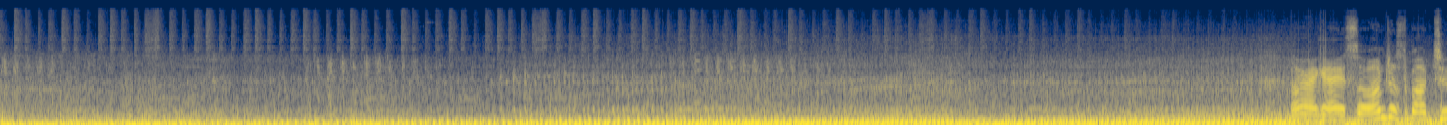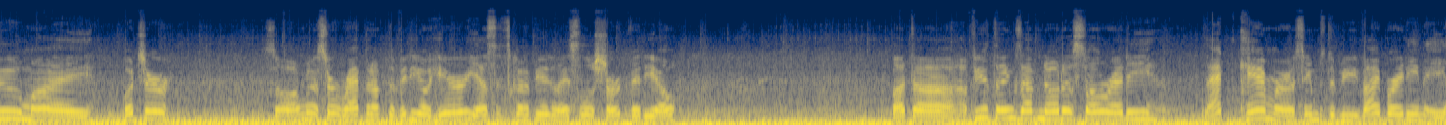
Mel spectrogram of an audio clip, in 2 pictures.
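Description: A motorcycle engine rumbles steadily and revs up as it speeds along.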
